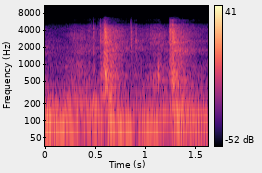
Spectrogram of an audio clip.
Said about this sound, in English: I'll just lock the door while the safe is open.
